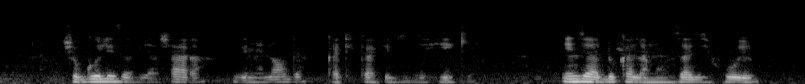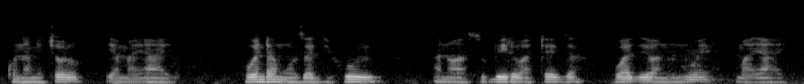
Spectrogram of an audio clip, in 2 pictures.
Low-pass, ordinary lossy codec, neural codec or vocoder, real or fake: 7.2 kHz; Opus, 32 kbps; none; real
